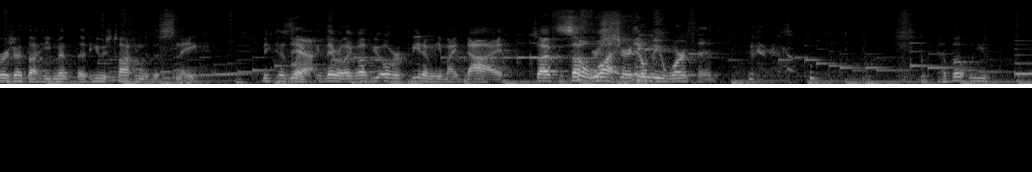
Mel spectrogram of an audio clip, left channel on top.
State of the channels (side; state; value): right; silent; digital silence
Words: I thought he meant that he was talking to the snake. Because like they were like, oh, if you overfeed him, he might die. So I thought for sure It'll be worth it. How about we...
